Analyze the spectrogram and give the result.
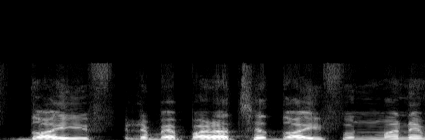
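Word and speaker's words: ضعيف: তো আপনাদের যদি ওরকম হয়, তো জয়ীফ দয়ীফ এটা ব্যাপার আছে। দয়ফুন মানে মেহমান, হ্যাঁ, দয়ফুন মানে হচ্ছে মেহমান।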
